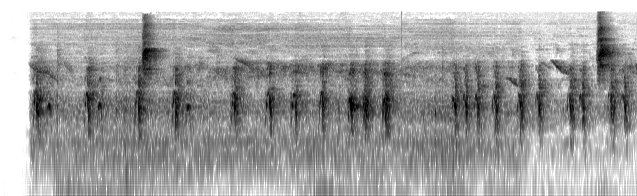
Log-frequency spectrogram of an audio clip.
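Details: Guan, jacu or jacuaçu, calling in quick, nasal, squawking notes, loosely spaced at first, then tightening into a faster run of honks, with one shrill, higher note near the start and again near the end.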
